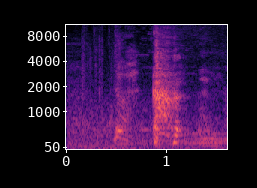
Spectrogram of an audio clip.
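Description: Close and fairly loud, someone clears their throat and gives a couple of short, harsh coughs in quick succession.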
